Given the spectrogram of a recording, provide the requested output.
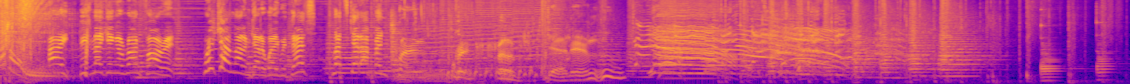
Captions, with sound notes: Hey, he's making a run for it! We can't let him get away with this. Let's get up and... [gagging] get him. [clamoring]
